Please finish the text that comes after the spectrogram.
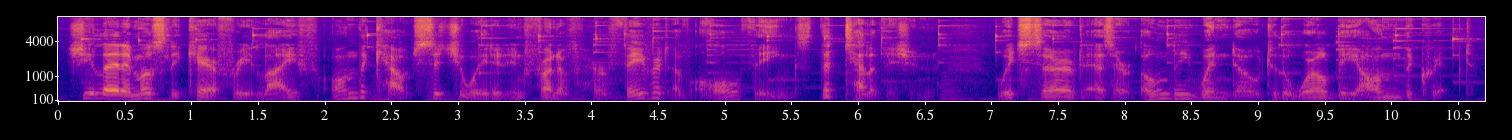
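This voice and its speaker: A man reading a spooky storybook narration in a playful, expressive way. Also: lowish voice, normal speed, faint music behind.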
